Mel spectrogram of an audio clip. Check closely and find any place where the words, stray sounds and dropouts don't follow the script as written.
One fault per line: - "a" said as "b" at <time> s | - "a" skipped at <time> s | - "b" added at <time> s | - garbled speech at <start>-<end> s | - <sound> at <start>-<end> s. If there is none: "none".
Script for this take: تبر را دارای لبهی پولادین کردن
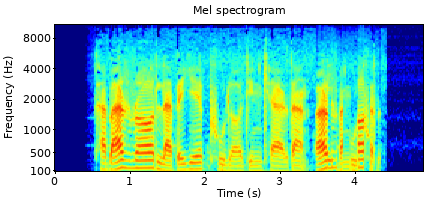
- "دارای" skipped at 1.3 s
- garbled speech at 3.5-4.3 s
